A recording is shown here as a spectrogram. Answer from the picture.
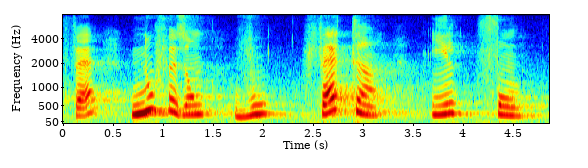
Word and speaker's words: font: Nous faisons, vous faites, ils font. Nasal, font. D'accord? D'ailleurs, on fait un son nasal même avec d'autres verbes. Donc nous parlons un son nasal. On ne prononce pas le N.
